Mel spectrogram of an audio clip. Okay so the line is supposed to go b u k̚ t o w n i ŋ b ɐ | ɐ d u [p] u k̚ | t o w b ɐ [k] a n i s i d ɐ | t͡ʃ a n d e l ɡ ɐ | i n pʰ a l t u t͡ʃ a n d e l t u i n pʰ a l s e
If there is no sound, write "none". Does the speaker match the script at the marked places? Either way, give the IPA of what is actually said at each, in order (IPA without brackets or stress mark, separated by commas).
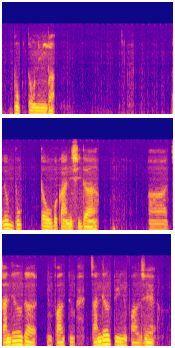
b, k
